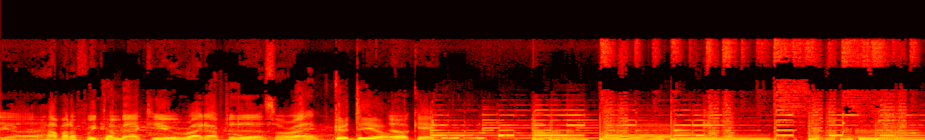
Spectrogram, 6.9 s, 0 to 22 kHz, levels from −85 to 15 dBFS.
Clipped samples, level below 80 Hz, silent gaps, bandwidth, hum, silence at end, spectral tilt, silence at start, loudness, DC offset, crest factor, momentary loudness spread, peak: under 0.1%; -38 dBFS; none; 16.5 kHz; none; 0 s; -5.5 dB/octave; 0 s; -20 LUFS; under 0.1%; 12 dB; 4 LU; -8 dBFS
